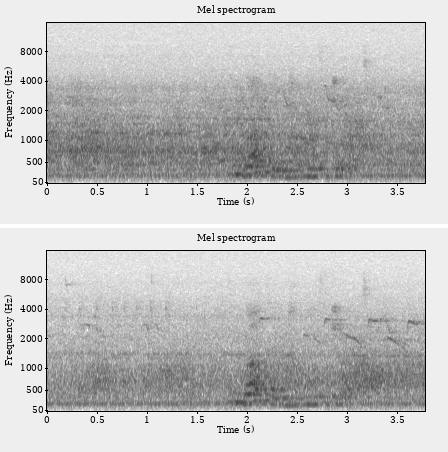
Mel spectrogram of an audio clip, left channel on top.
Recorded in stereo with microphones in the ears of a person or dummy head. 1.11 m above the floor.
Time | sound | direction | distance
1.8 | a woman speaking | 35° right (ahead or behind) | 2.5 m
